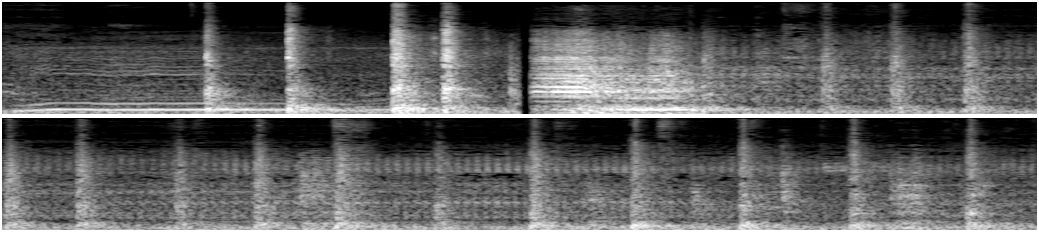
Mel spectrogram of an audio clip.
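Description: Hammer knocking on aluminium formwork panels, sharp metallic knocks about two to three a second, typical of pins and wedges being driven to lock Mivan panels together. Background traffic hum, with a steady horn-like tone in the first second and a half.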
